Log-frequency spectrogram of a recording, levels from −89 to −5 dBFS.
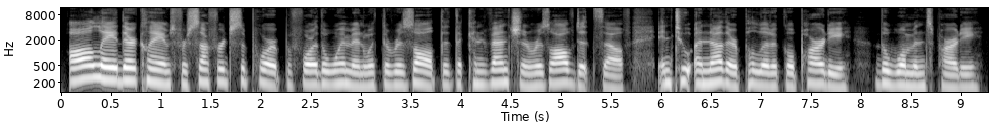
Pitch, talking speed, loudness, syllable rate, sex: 185 Hz, 160 wpm, -17 LUFS, 5.4 syllables/s, female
